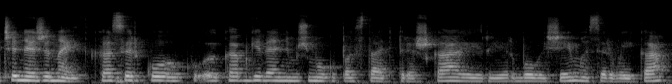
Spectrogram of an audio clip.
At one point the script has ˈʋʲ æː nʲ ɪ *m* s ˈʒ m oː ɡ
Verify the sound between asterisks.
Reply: correct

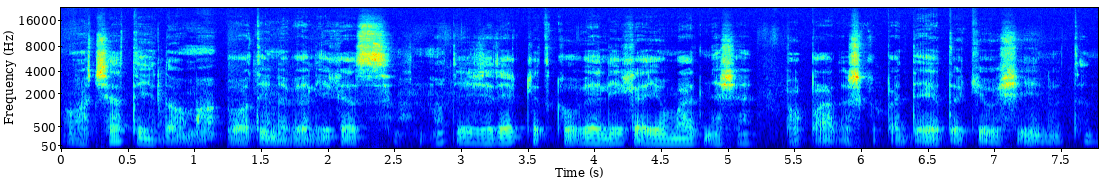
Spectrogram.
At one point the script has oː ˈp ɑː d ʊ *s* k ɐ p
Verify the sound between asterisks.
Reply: incorrect: ʃ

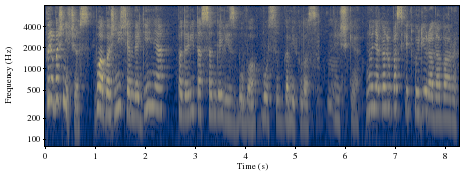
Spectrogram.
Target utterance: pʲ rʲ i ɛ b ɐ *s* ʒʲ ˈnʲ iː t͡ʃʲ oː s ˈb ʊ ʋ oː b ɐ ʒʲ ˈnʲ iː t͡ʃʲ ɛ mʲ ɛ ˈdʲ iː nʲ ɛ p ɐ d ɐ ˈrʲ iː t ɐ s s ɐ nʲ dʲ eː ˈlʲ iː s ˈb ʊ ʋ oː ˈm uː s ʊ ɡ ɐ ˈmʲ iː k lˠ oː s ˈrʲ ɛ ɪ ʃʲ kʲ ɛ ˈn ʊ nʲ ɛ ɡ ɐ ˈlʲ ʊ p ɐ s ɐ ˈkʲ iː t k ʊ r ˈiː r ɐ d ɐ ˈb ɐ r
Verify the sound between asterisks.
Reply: incorrect: none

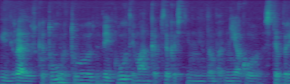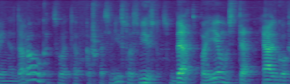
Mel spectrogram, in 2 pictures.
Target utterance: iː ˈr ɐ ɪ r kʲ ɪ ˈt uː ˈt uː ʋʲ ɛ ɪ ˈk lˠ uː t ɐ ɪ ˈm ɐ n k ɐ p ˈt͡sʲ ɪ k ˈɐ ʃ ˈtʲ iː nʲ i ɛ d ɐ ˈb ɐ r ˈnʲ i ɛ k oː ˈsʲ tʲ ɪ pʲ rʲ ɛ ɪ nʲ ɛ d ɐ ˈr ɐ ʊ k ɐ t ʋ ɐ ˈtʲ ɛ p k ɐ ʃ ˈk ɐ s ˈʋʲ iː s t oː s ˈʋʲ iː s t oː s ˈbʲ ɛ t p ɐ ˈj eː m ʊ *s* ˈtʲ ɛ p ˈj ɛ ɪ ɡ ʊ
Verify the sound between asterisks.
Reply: correct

